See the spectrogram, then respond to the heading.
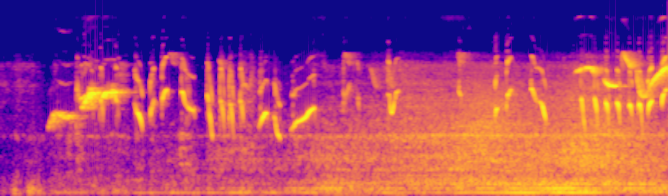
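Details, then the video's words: Master song of Horsfield's babbler for training competition songbirds: a clear rising whistle opens a flurry of slurred chirps, then softer scattered notes, and a bright ringing whistle returns near the end. "masteran mewah khas pelanduk semak cetak jawara dilapangan lomba"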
